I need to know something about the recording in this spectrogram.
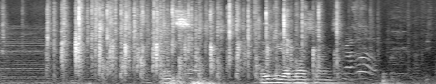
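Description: Electric guitar chords are strummed loudly and briefly.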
